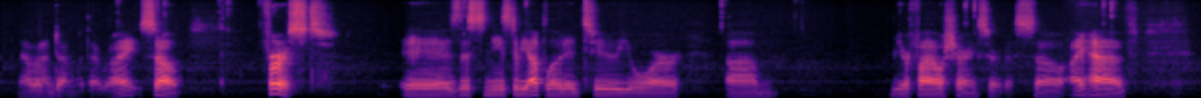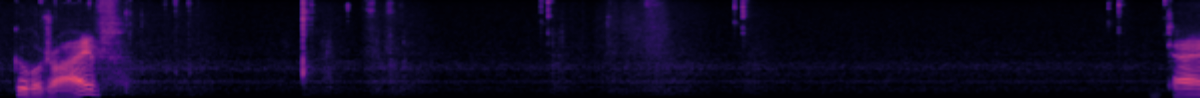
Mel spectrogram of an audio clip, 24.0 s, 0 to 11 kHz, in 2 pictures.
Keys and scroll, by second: 12.4-13.3 typing, 14.7 typing.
